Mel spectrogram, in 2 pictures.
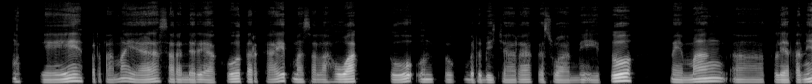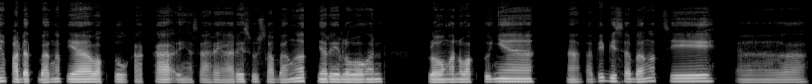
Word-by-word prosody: Oke, 120 -3 -11 0.4
pertama 120 +1 -7
ya 115 0 -1
saran 115 -6 -5
dari 110 +1 -1
aku 120 +5 0
terkait 120 +3 -3
masalah 115 -1 -5
waktu 120 -2 +1 0.2
untuk 115 -2 -7
berbicara 105 +1 -5
ke 110 - -8
suami 100 -1 -7
itu 155 - +7 0.4
memang, 130 +7 0
eee, 110 0 -8
kelihatannya 110 +4 -1
padat 115 -2 +4
banget 120 +4 0
ya 120 0 +7
waktu 115 -1 +2
Kakak 115 +1 -1
yang 110 0 -6
sehari-hari 110 0 -2
susah 115 -1 -5
banget 125 +7 +1
nyari 120 -1 +4
lowongan 120 +1 +3 0.4
lowongan 115 +1 +3
waktunya. 130 +1 +2 0.3
Nah, 110 0 -3
tapi 110 +7 -5
bisa 140 -5 0
banget 140 +6 0
sih, 140 +1 +3
eee, 110 -1 -9
115 Hz, 135 wpm, -22 LUFS, 110-125 Hz, 0.4 s, itu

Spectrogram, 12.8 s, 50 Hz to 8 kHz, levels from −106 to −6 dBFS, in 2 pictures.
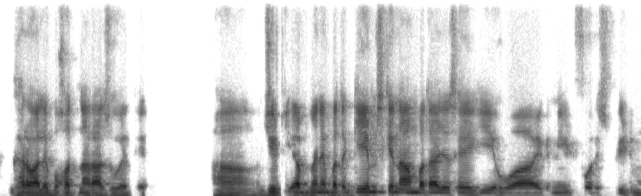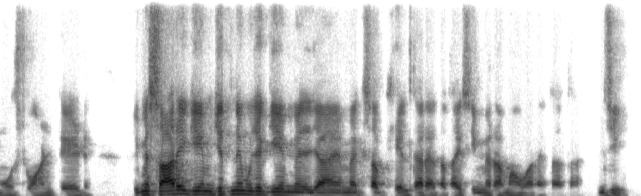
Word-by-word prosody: घरवाले 100 0 +3
बहुत 100 +2 -2
नाराज़ 95 -1 0
हुए 95 -1 -5
थे। 95 - -16 0.7
हाँ, 90 -1 -5
जीटीए 115 +4 -3
अब 105 - +1
मैंने 110 0 0
बता - - -4
गेम्स 115 0 0
के 115 - -1
नाम 105 -1 +1
बताए, 105 -1 +2
जैसे 100 0 -3
ये 100 0 -7
हुआ 95 0 -1
एक, - - -12
need 100 -1 -11
for - - -8
speed 100 -2 -14
most 95 0 -12
wanted. 95 0 -9 0.5
इ - - -4
मैं 135 - +7
सारे 135 +3 +9
गेम, 135 -2 +3
जितने 130 +4 +2
मुझे 135 -1 +3
गेम 120 -1 +2
मिल 110 -1 0
जाएँ, 105 -1 +2
मैं 105 +1 -3
सब - - 0
खेलता 100 -1 -2
रहता 95 0 -6
था। 95 - -3
इसी 95 +2 -9
में 100 - -5
रमा 90 0 -4
हुआ 90 0 -6
रहता 85 0 -10
था। - - -19 0.2
जी। 95 -2 -9
100 Hz, 205 wpm, -23 LUFS, 95-110 Hz, 0.7 s, सारे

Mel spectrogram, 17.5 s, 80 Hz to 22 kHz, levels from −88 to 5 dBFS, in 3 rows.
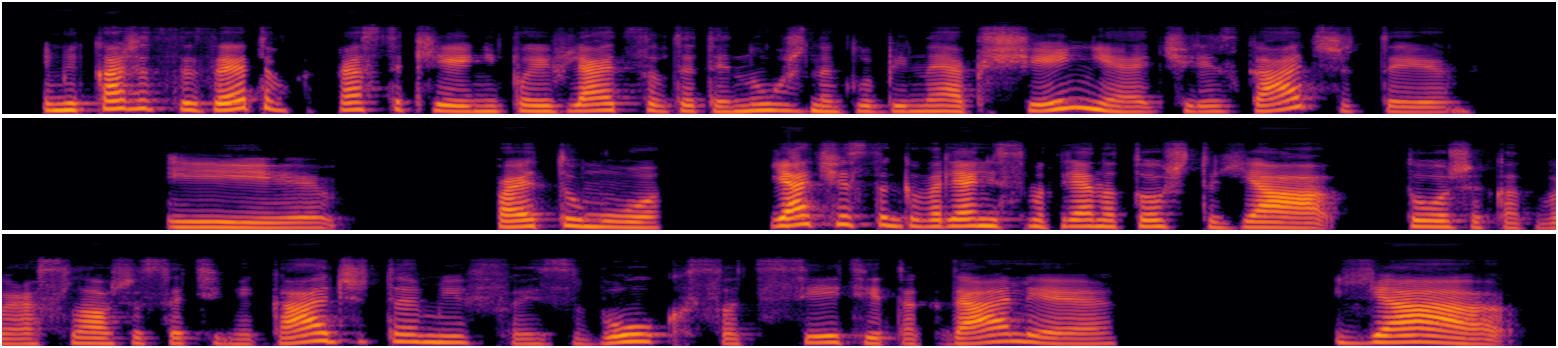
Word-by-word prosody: И 225 - -1
мне 230 +1 +4
кажется, 275 0 +2
из-за 230 0 +2
этого 255 -2 +2
как - - -36
раз 245 +1 0
таки 230 -7 -1
не 190 0 -4
появляется 210 +4 0
вот 200 - -9
этой 180 -2 -5
нужной 205 -1 -2
глубины 190 +1 -5
общения 210 - 0
через 185 +2 -9
гаджеты. 195 - -3 1.0
И 180 -2 -1 0.6
поэтому 210 -3 +2 0.4
я, 255 +5 +8
честно 290 -2 -2
говоря, 230 0 +3
несмотря 225 -1 0
на 215 - 0
то, 215 +1 -1
что 210 -3 -8
я 180 -1 +4 0.3
тоже 205 -3 -1
как 170 -2 -11
бы 170 +2 -7
росла 175 +3 -2
уже 185 +1 -8
с 185 - -17
этими 180 -3 -9
гаджетами 240 0 +1
в 205 - -18
"Фейсбук", 175 +9 -2
соцсети 210 +4 -5
и - - -4
так 170 -2 -10
далее, 185 -4 +2 0.8
я 215 -5 +5
205 Hz, 145 wpm, -22 LUFS, 185-230 Hz, 1.0 s, я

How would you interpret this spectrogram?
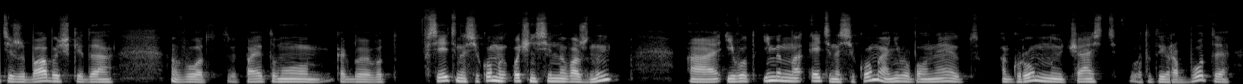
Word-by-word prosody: те 135 - -2
же 120 -1 -1
бабочки, 140 +1 +2
да. 120 0 0 0.6
Вот 115 -1 -2
т 120 - -13
поэтому, 130 - -1
как 125 - -4
бы, 115 -1 0
вот 115 +1 -8 0.2
все 160 - +1
эти 175 -1 +2
насекомые 150 +3 +3
очень 150 -1 +3
сильно 140 0 +1
важны. 130 - +2 0.8
А, 120 -1 +3
и 135 - +1
вот 140 0 0
именно 165 -4 +3
эти 155 -3 +1
насекомые, 125 - +1
они 135 +3 +1
выполняют 125 0 -2 0.2
огромную 135 +1 +1
часть 130 +1 -3
вот 115 +2 -12
этой 120 -1 -2
работы 115 - -2
130 Hz, 140 wpm, -23 LUFS, 120-145 Hz, 0.8 s, насекомые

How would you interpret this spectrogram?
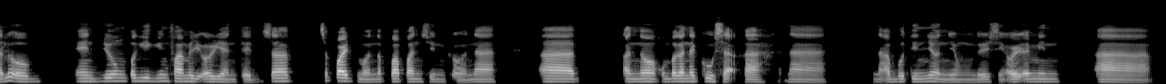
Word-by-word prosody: loob 130 0 +1 0.4
and 140 -1 -1
'yong 155 0 0
pagiging 155 0 -2
family 140 -3 +2
oriented. 115 -4 -1
Sa 145 +1 +4 0.3
sa - - -2
part 155 -4 +8
mo, 115 - -2
napapansin 125 -1 -1
ko 105 0 -5
na 115 +2 -1 0.5
at 130 -1 +6 0.5
ano, 130 +1 +3
kumbaga 140 +1 +2
nagkusa 140 -1 +1
ka 115 -3 +1 0.2
na 115 -2 -3 0.5
na - - -7
abutin 130 +2 -4
'yon, 135 -4 0
'yong 110 -1 -8
nursing 115 0 -5
or 120 - +3
I 125 - +2
mean, 125 -1 -5 0.4
ah, 110 -3 0
130 Hz, 145 wpm, -24 LUFS, 115-140 Hz, 0.5 s, part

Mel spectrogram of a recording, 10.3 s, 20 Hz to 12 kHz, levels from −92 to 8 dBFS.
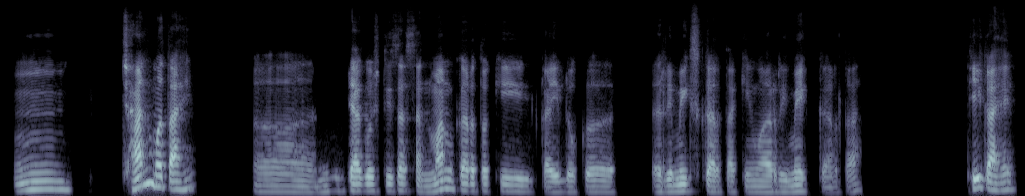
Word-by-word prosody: अं, 140 +3 -2 0.6
छान - - +7
मत 185 -1 +5
आहे. 140 0 +6 0.7
अ, - - -12 0.9
त्या 120 -1 +7
गोष्टीचा 120 +1 0
सन्मान 115 +6 0
करतो, 120 -1 +1
की 110 -2 -3
काही 95 0 0
लोकं 100 0 -4 0.5
रिमिक्स 115 +2 0
करतात 95 0 -1
किंवा 100 -1 -3
रिमेक 105 +2 -2
करतात. 90 +1 -11 1.1
ठीक 165 +1 +5
आहे. 130 +1 +3
115 Hz, 110 wpm, -28 LUFS, 100-130 Hz, 1.1 s, छान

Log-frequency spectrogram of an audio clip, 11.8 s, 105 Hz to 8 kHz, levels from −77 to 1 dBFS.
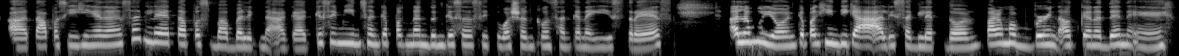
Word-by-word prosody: ah, 205 0 +1
tapos 230 +1 -2
hihinga 250 +1 -3
na 255 +1 0
ng 280 - -6
saglit 315 -7 0
tapos 270 -1 -1
babalik 220 -2 -2
na 200 - -2
agad 195 0 -4
kasi 295 +1 -4
minsan 285 -1 -2
kapag 275 -1 -3
nandun 255 -1 -1
ka 265 - 0
sa 265 -1 -3
sitwasyon 230 -1 0
kung 235 0 -6
saan 225 -2 -8
ka 220 - -3
nai-istress, 210 +1 -2 0.6
alam 310 +1 +8
mo 320 - +2
yun 240 -2 +1
kapag 275 0 +1
hindi 275 -2 +2
ka 270 - +5 0.2
aalis 240 +3 0
saglit 220 -1 -3
dun 210 +3 -1
parang 275 +1 +4
ma-burn 260 0 +2
out 250 +1 0
ka 255 -1 +1
na 245 - +1
din, 260 +3 +1
eh. 215 -1 -3
250 Hz, 190 wpm, -23 LUFS, 220-270 Hz, 0.6 s, alam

